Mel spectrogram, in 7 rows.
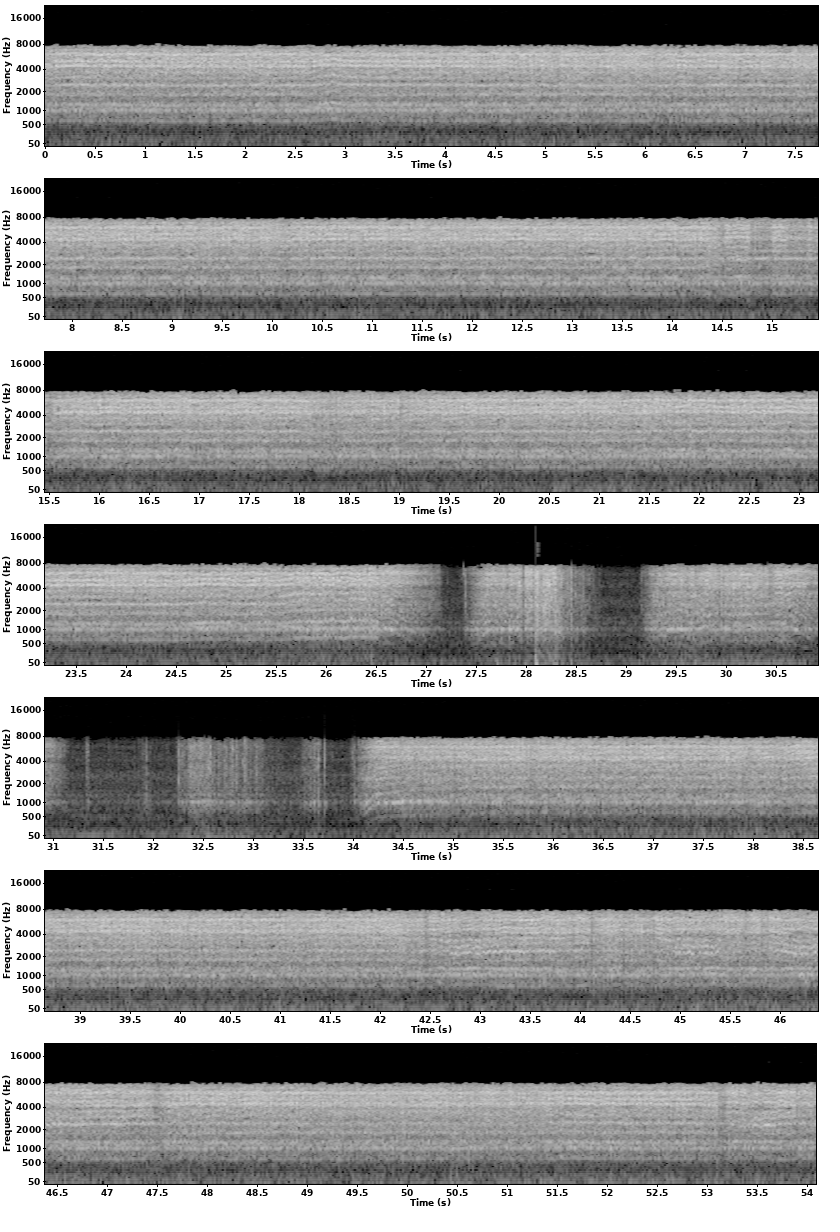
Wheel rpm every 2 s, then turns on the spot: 160, 160, 160, 160, 160, 160, 160, 160, 160, 160, 160, 160, 160, 70, 60, 60, 20, 130, 160, 160, 160, 160, 160, 160, 160, 160, 160.
30-32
